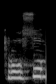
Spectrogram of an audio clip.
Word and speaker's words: proso: The other one is proso millet, the one that I try to rhyme with sarso.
